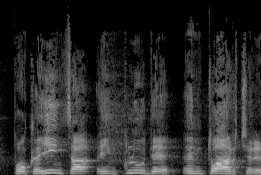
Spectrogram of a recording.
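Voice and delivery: slow and weighty; the preacher stressing the sermon's key line; slow refrain. Acted. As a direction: let each word land.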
